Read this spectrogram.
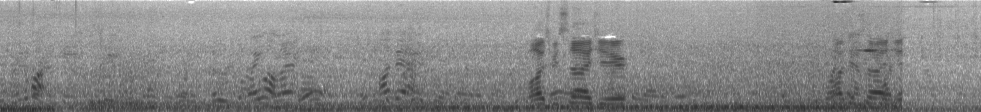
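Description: An old car engine rumbles nearby at low speed.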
